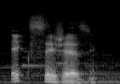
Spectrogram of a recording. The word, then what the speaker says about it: exegese: Outros minuciosos defendem a fala como exegese, né, com fonema KS. Como falamos, latex, nexo, ortodoxo, tóxico, tem outras palavras também,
